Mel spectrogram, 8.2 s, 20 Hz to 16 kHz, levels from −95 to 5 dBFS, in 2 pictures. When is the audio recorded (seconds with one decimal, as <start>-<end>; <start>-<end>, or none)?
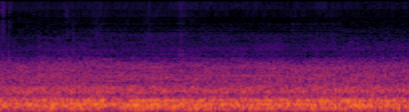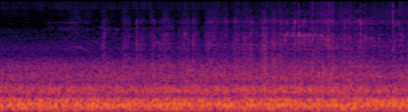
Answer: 0.0-0.9; 3.4-8.2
